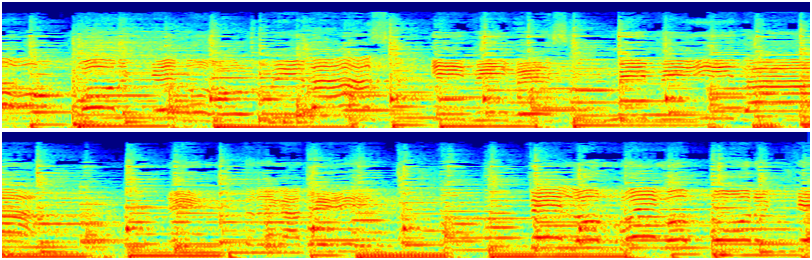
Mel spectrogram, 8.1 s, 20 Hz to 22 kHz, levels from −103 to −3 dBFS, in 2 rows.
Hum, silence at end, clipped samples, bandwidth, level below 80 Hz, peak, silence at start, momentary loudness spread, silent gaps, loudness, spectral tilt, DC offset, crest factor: none; 0 s; under 0.1%; 16 kHz; -24 dBFS; 0 dBFS; 0 s; 5 LU; none; -14 LUFS; -4 dB/octave; under 0.1%; 14 dB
